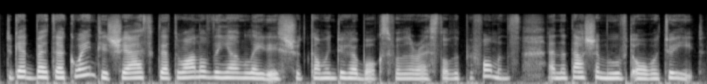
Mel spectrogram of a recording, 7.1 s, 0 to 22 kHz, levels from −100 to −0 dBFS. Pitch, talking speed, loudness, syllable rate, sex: 215 Hz, 245 wpm, -18 LUFS, 6.5 syllables/s, female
